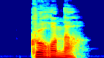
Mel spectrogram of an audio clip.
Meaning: clipping of coronavirus
- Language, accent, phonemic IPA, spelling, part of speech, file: French, France, /kɔ.ʁɔ.na/, corona, noun, LL-Q150 (fra)-corona.wav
